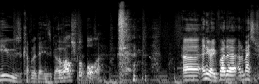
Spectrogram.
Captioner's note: laughs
